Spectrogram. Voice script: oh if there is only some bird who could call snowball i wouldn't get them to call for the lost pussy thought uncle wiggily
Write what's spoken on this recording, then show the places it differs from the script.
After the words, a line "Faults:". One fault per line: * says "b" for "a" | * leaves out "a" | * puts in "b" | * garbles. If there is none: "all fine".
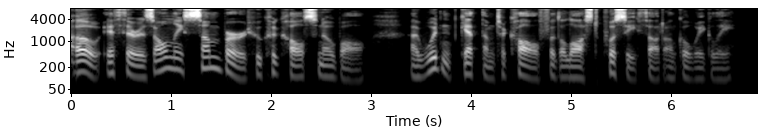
oh if there is only some bird who could call snowball i wouldn't get them to call for the lost pussy thought uncle wiggily
Faults:
all fine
